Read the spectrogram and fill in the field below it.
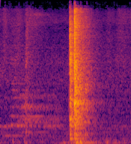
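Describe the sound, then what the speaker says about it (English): A door in a holiday apartment bathroom swings shut with one solid thump, preceded by faint handling sounds, close and alone. "Let's close the door."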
